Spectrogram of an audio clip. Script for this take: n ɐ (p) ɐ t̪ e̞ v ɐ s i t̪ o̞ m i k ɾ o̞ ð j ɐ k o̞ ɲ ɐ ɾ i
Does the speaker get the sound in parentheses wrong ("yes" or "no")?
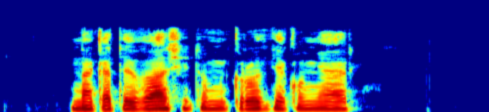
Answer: yes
